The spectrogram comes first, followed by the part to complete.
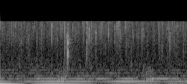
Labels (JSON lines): {"label": "biophony, midshipman", "recorder": "SoundTrap 500"}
